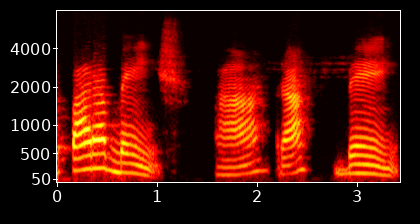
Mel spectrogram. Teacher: parabéns também demora mais para falar o bem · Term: sílaba tônica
